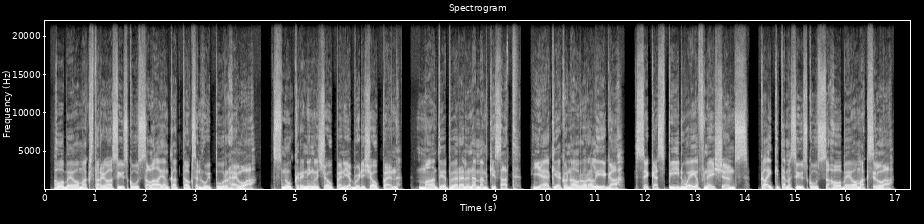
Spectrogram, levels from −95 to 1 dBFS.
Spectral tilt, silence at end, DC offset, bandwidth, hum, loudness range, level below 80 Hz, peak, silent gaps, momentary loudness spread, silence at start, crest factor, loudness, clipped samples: -4.5 dB/octave; 0.4 s; under 0.1%; over 20 kHz; none; 1 LU; -30 dBFS; 0 dBFS; 4.38-4.50 s, 7.20-7.25 s, 9.58-9.70 s, 11.64-11.78 s, 14.14-14.26 s; 5 LU; 0.15 s; 10 dB; -9 LUFS; under 0.1%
